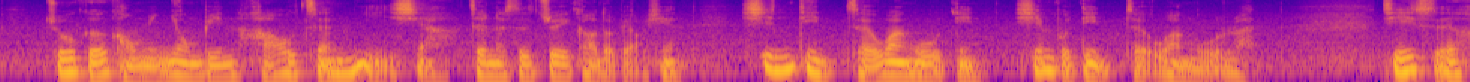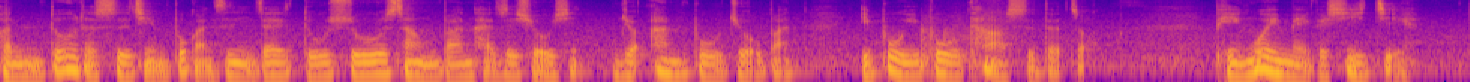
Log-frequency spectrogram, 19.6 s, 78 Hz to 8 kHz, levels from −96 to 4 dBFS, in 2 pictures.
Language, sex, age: Chinese, male, 50-69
